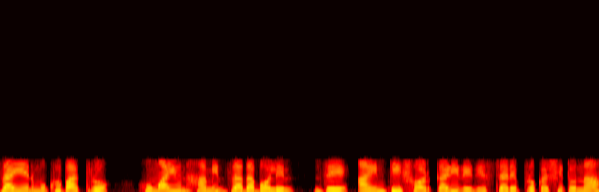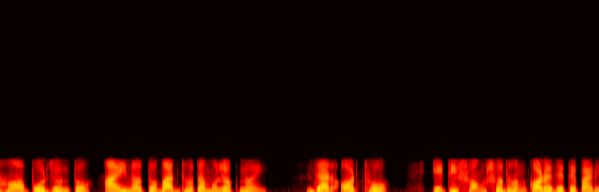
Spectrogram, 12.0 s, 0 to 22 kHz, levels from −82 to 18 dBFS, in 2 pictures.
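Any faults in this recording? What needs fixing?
Nothing here needs fixing: it's ordinary telephone-band speech carried over G.711, with the line band running up to about 3.5 kHz and no faults to chase.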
